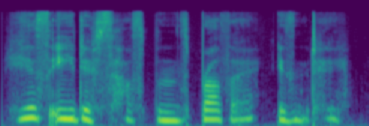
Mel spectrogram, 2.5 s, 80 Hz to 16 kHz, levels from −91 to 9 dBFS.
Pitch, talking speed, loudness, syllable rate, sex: 225 Hz, 170 wpm, -16 LUFS, 4.8 syllables/s, female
